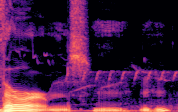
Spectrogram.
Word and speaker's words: Worms: It's pronounced Worms.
